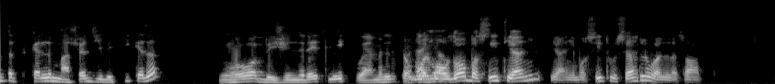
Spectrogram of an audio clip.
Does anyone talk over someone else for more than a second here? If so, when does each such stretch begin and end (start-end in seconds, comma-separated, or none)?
none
